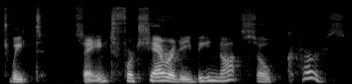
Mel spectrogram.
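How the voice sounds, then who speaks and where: A woman's voice: low-pitched, very animated, takes it slowly, breathy edge, full character voice. A young woman playing a cunning, commanding male villain in a Shakespearean radio play, imperious and insinuating. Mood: silky, taunting. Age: young adult. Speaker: acting student.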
